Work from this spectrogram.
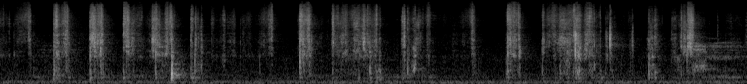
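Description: Oracle cards are shuffled by hand for a pick-a-card reading, making a rapid series of crisp riffling bursts close by with short pauses between them.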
